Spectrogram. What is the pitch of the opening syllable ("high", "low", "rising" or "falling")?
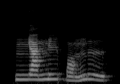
high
